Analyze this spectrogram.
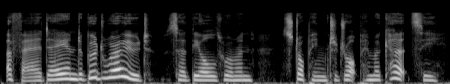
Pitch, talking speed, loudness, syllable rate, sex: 220 Hz, 225 wpm, -18 LUFS, 5.2 syllables/s, female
